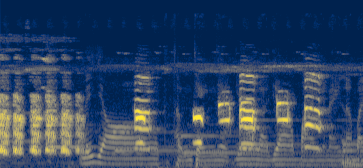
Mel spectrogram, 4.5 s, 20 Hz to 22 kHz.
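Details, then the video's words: White-breasted waterhen, male and female, calling the flock, from a Vietnamese night net-lure recording made during the March 2023 migration season. Loud harsh nasal notes repeat irregularly, each a short burst, alongside earlier rapid pulsed notes, with faint background hum. "Tiếng Gà Nước Họng Trắng , Gà Nước Họng Nâu Trống Mái Gọi Bầy Kèm Tiếng Khẹc Khẹc"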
